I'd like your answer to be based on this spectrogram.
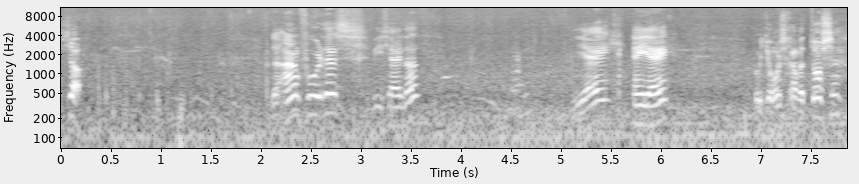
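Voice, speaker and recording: A man's voice: on the high side, lively intonation, slow pace, long pauses, background noise. A stern fatherly village priest. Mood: firm. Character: parish priest refereeing a boys' football game. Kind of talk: 1970s TV drama acting.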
